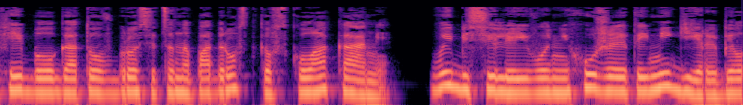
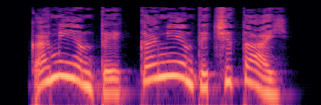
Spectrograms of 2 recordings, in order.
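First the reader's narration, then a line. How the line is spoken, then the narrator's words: Girlfriend squealing. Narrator (Russian): запищала его подруга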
